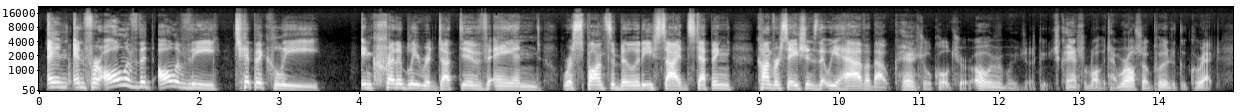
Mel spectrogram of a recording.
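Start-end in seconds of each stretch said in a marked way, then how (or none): 10.7-14.7 strange put-on whispery voice, quick and breathy. Parodying typical complaints about cancel culture: odd put-on voice. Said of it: "I don't know what that voice is".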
